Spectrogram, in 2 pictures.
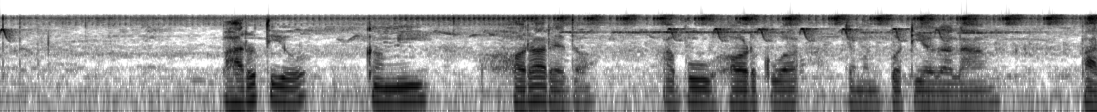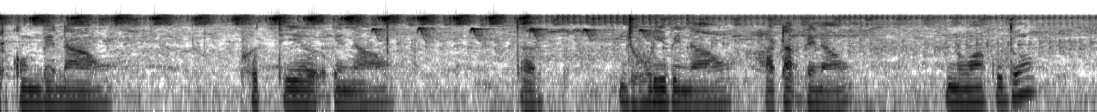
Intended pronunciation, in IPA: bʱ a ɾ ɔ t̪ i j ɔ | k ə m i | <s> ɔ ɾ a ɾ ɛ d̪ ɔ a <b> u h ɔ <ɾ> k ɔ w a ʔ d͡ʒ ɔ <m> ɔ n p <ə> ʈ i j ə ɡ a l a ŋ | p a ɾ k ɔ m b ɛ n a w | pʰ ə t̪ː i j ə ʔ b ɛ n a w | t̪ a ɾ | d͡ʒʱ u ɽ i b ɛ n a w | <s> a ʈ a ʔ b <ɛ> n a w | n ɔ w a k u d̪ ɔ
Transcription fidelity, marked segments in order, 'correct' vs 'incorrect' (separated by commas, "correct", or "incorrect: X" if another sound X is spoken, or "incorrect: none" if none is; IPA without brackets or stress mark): incorrect: h, correct, incorrect: ɽ, correct, correct, incorrect: h, correct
